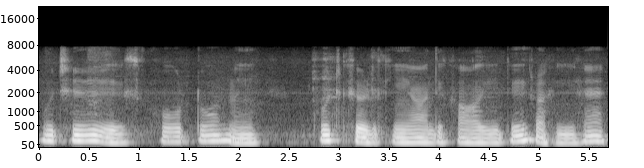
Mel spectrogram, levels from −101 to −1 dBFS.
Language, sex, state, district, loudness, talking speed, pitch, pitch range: Hindi, male, Madhya Pradesh, Katni, -17 LUFS, 105 wpm, 110 Hz, 90-125 Hz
